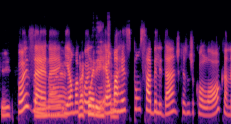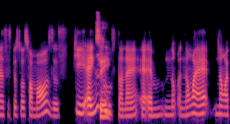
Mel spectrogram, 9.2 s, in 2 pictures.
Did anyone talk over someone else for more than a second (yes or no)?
yes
